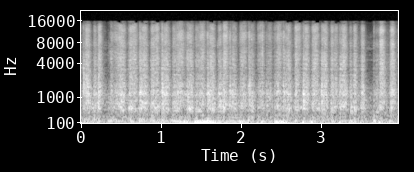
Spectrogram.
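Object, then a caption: Woven fabric rug. A long-handled green plastic-bristle broom scrubs back and forth across a small, flat, thin woven prayer-style rug that is wet and soapy on a tiled floor. Rapid, steady strokes make a bright, scratchy, wet rasp over a low rumble.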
